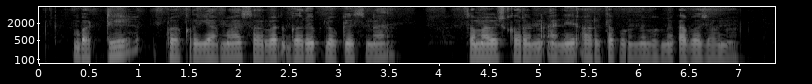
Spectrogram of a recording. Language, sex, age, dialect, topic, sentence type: Marathi, male, 18-24, Northern Konkan, banking, statement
